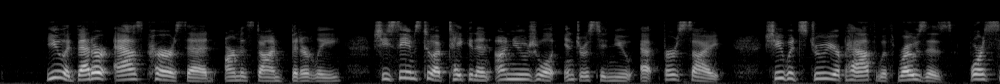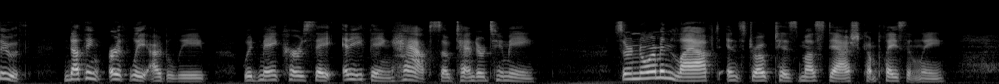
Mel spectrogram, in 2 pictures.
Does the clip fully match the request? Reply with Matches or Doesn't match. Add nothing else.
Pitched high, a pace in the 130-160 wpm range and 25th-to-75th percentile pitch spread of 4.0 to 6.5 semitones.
Matches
